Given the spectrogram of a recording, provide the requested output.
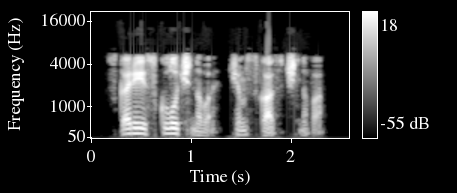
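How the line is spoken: Grumble. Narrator (Russian): пробурчала я

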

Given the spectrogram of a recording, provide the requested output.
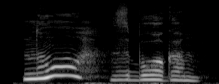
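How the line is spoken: Silent inner exhale. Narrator (Russian): мысленно выдохнула я

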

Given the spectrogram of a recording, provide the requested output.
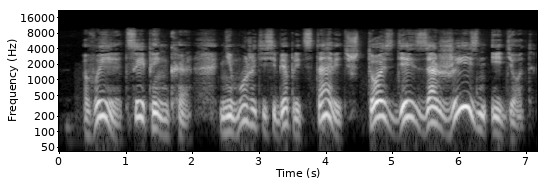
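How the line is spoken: Whispering. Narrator (Russian): шептала между тем Марья Николаевна

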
